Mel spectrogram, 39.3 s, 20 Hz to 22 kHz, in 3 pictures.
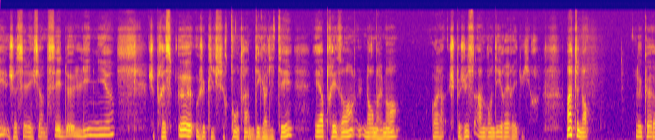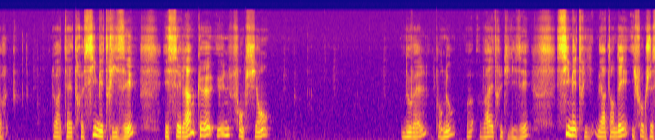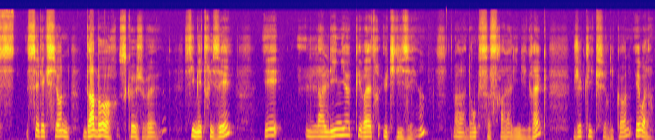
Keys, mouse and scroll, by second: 0.5 click, 1.3 typing, 1.8 click, 4.5 typing, 5.4-5.7 scroll down 1, 6.9-11.3 drag, 12.5-13.2 typing, 12.7-13.1 scroll up 1, 13.4 scroll down 1, 13.8-14.3 right drag, 18.2-19.4 drag, 32.7 click, 38.2 click.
